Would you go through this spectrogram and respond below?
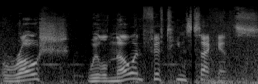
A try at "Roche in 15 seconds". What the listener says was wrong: You're doing a southern twang. southern twang, yeah. You said Roche and 15. Roche.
